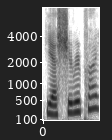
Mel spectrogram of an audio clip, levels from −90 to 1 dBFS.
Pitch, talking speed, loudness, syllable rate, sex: 240 Hz, 230 wpm, -16 LUFS, 5.8 syllables/s, female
